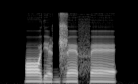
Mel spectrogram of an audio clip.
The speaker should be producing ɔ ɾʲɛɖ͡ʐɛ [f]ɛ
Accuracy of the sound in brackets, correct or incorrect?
correct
